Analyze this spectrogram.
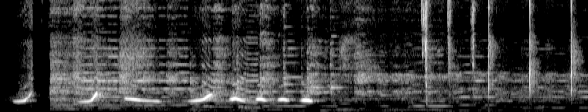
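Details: Pet rose-ringed parakeet indoors giving a quick series of clear whistled notes, some sharply rising, others short falling slurs, over about three seconds, with a steady tonal hum behind and scattered sharp clicks afterward.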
